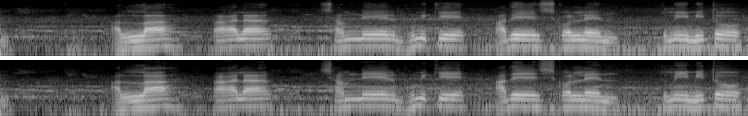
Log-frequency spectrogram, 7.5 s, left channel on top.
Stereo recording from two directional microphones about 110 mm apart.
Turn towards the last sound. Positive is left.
turn(degrees=-20)  # may be behind; listen again after turning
